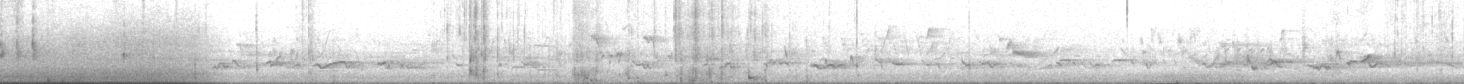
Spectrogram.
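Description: Small birds chirping and calling in a busy, overlapping chorus. For the first two seconds a loud low rumble with a steady hum covers them, and it cuts off abruptly.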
